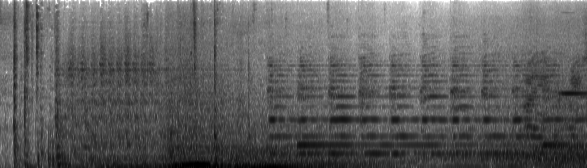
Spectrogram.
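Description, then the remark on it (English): A powder blue GMC Jimmy SUV engine cranks with a few quick bursts, catches, and rises into a loud rev before settling into a steady idle with a faint whine. “At the other end, Carl starts his powder blue GMC Jimmy.”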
